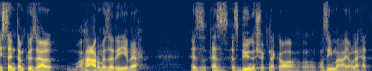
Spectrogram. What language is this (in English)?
Hungarian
